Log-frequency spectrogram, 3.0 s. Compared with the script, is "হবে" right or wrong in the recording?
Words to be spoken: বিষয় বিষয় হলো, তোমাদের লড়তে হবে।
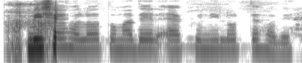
right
